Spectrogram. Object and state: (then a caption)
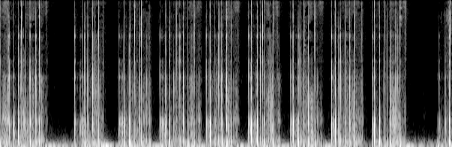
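Wooden ruler. Long acrylic nails tap rapidly along the top edge of a long, thin, flat, solid wooden (bamboo-like) ruler lying on a fluffy mat. The clicky taps come in quick bursts separated by brief pauses, each tap short and dry with almost no ring.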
